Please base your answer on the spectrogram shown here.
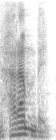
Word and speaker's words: Harambee: Ellos dicen jarambe con el acento en la jarambe.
